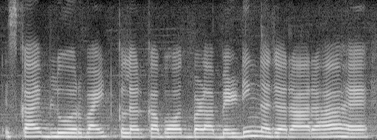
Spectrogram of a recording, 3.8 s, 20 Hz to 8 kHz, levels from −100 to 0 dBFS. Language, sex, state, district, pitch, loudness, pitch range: Hindi, female, Jharkhand, Deoghar, 220 Hz, -12 LUFS, 210-230 Hz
